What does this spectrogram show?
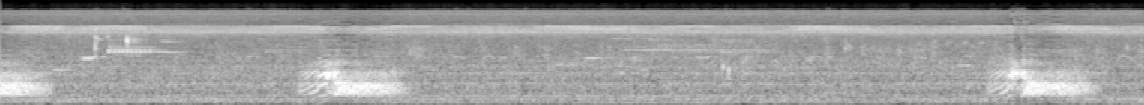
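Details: Shorebird and waterbird quiz playback of a green heron, whose voice one participant thought resembled a dog: three gruff, rasping squawks, the first at the start, then about two seconds later, then a longer pause before the last, with quiet hiss between.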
